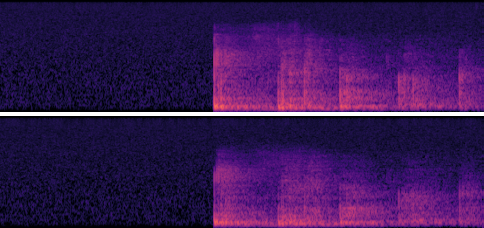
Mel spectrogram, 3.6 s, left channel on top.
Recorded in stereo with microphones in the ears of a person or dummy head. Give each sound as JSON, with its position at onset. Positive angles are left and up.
{"t": 1.6, "sound": "running footsteps", "side_deg": 60, "distance_m": 2.5}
